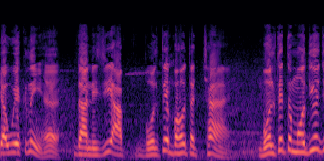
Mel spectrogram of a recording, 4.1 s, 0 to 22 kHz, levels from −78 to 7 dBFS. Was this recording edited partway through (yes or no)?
yes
